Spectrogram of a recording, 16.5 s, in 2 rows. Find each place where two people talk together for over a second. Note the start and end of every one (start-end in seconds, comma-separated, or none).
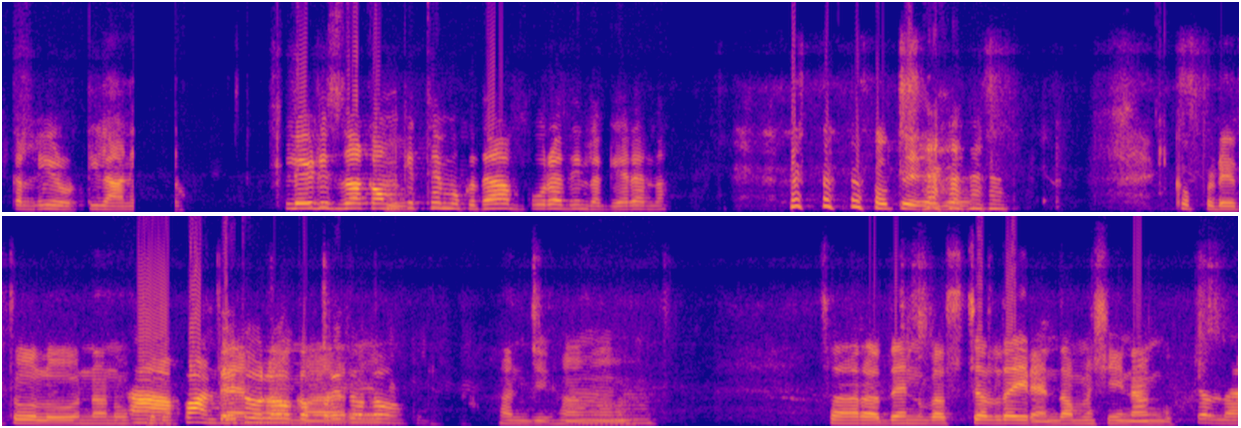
9.1-10.8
